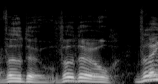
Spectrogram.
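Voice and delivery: voodoo said in put-on Austrian accent. Showing how a man says a word, austrian accent impression. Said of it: "That's his Austrian accent".

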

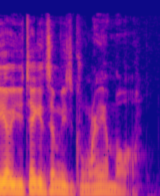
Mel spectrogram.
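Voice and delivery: normal talking voice

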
